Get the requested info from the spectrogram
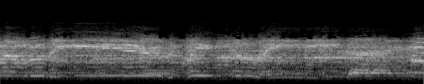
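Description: Edison cylinder phonograph playing a country song at 120 rpm through its painted horn, with a singing voice. The sound is thin and narrow, with no bass and little top.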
